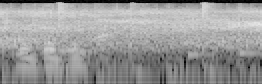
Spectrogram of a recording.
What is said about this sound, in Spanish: Espero que se escuche bien cuando voy pasando esta. Voy muy recio. Sé que hay mucho agua, mucho viento.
